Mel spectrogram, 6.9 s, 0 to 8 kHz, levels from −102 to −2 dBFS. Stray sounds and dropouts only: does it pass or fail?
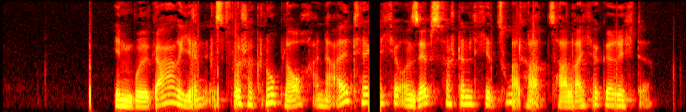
fail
